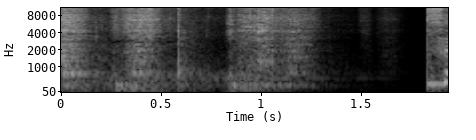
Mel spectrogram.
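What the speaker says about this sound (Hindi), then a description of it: "बेसन हमने इसको चलाते रहना है," Gram flour (besan) being stirred and roasted in a pan for laddu, giving close scraping and rubbing strokes that stop briefly before starting again.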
